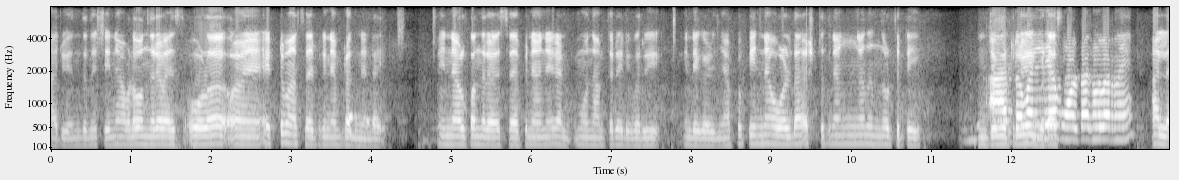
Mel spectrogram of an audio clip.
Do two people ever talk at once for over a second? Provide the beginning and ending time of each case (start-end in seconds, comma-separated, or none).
none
